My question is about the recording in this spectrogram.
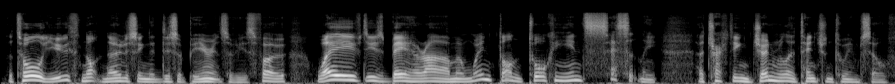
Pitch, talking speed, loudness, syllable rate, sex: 145 Hz, 160 wpm, -18 LUFS, 5.2 syllables/s, male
